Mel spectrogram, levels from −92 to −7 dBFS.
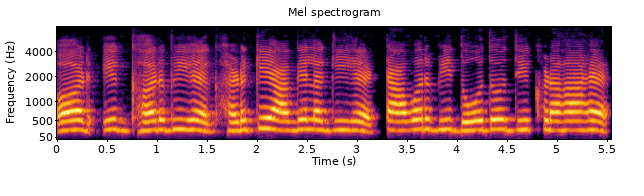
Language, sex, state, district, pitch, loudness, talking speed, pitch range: Hindi, female, Bihar, Gopalganj, 245 Hz, -18 LUFS, 175 wpm, 235-260 Hz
